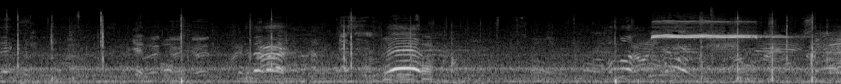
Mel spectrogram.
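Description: Soccer players shouting across the field, with one loud yell about four seconds in, and scattered sharp thumps of the ball being kicked. About six and a half seconds in, a referee's whistle is blown once and held for just over a second.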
